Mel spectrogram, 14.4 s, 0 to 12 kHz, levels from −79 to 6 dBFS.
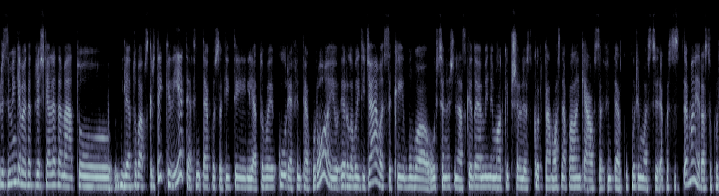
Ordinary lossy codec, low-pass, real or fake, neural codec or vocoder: Opus, 32 kbps; 7.2 kHz; real; none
